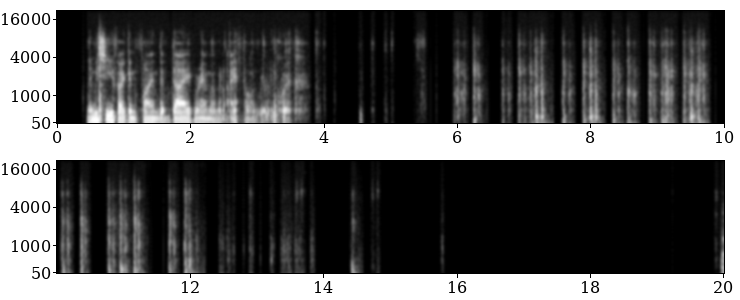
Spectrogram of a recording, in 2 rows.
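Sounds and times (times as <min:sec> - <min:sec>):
faint keyboard typing: 0:06.0 - 0:12.1.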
